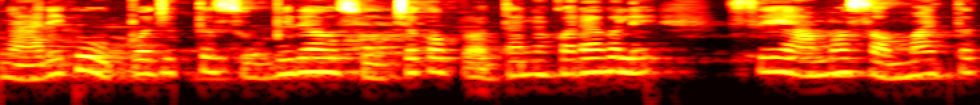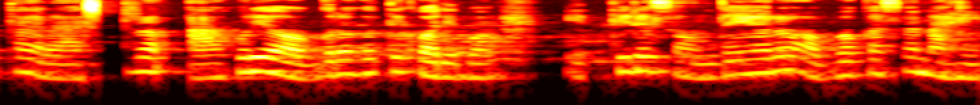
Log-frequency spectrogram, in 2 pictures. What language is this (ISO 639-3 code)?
ori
